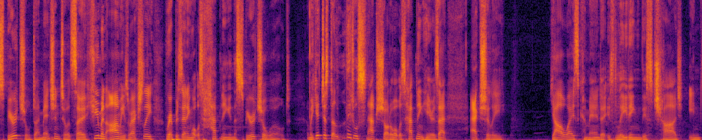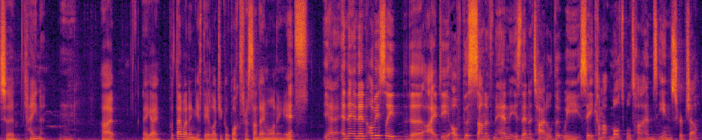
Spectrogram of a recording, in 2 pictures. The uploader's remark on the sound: recorded live at our 10am Sunday Service!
